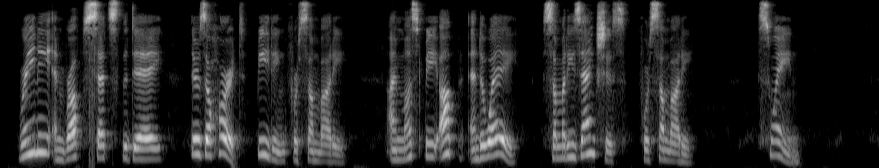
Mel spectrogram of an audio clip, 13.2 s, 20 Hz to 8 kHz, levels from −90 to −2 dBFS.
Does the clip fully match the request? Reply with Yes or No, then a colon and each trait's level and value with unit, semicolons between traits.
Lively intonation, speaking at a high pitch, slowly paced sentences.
Yes: wide, 7.1 semitones; high, 210 Hz; slow, 105 wpm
